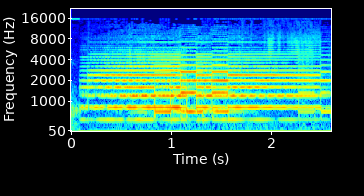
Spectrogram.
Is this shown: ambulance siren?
yes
